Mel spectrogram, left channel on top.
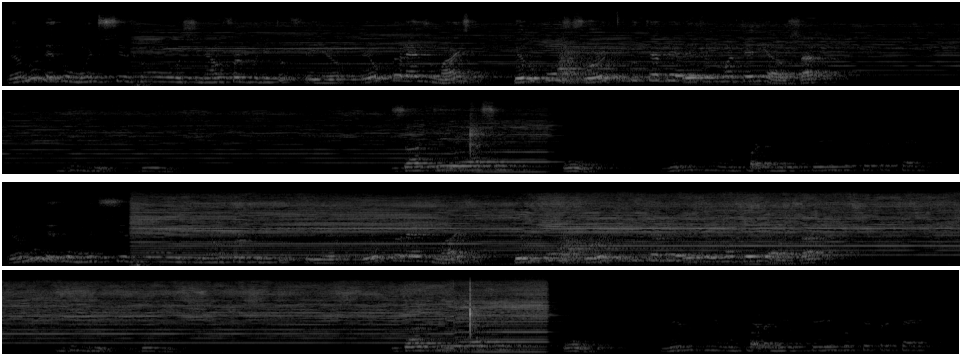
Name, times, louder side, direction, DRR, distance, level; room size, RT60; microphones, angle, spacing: voice 1, 0.0-4.7 5.1-8.2 13.5-14.7 15.2-15.5 17.1-17.2, left 1 dB, 30° left, 4 dB, 0.6 m, -49 dB
sound 1, 1.3-15.1, right 12 dB, 65° right, 0.3 m, -46 dB
sound 2, 5.5-7.3, left 1 dB, 80° left, 1.0 m, -57 dB
voice 2, 10.1-11.3 13.5-14.2 16.2-18.8, equal, 35° right, 5 dB, 0.7 m, -62 dB
9.9 x 3.6 x 4.7 m, 1.4 s
head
